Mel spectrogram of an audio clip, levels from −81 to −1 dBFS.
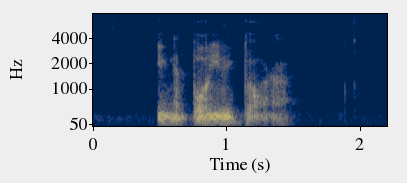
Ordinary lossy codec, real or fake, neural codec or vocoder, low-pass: Opus, 24 kbps; fake; codec, 16 kHz, 2 kbps, FunCodec, trained on LibriTTS, 25 frames a second; 7.2 kHz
